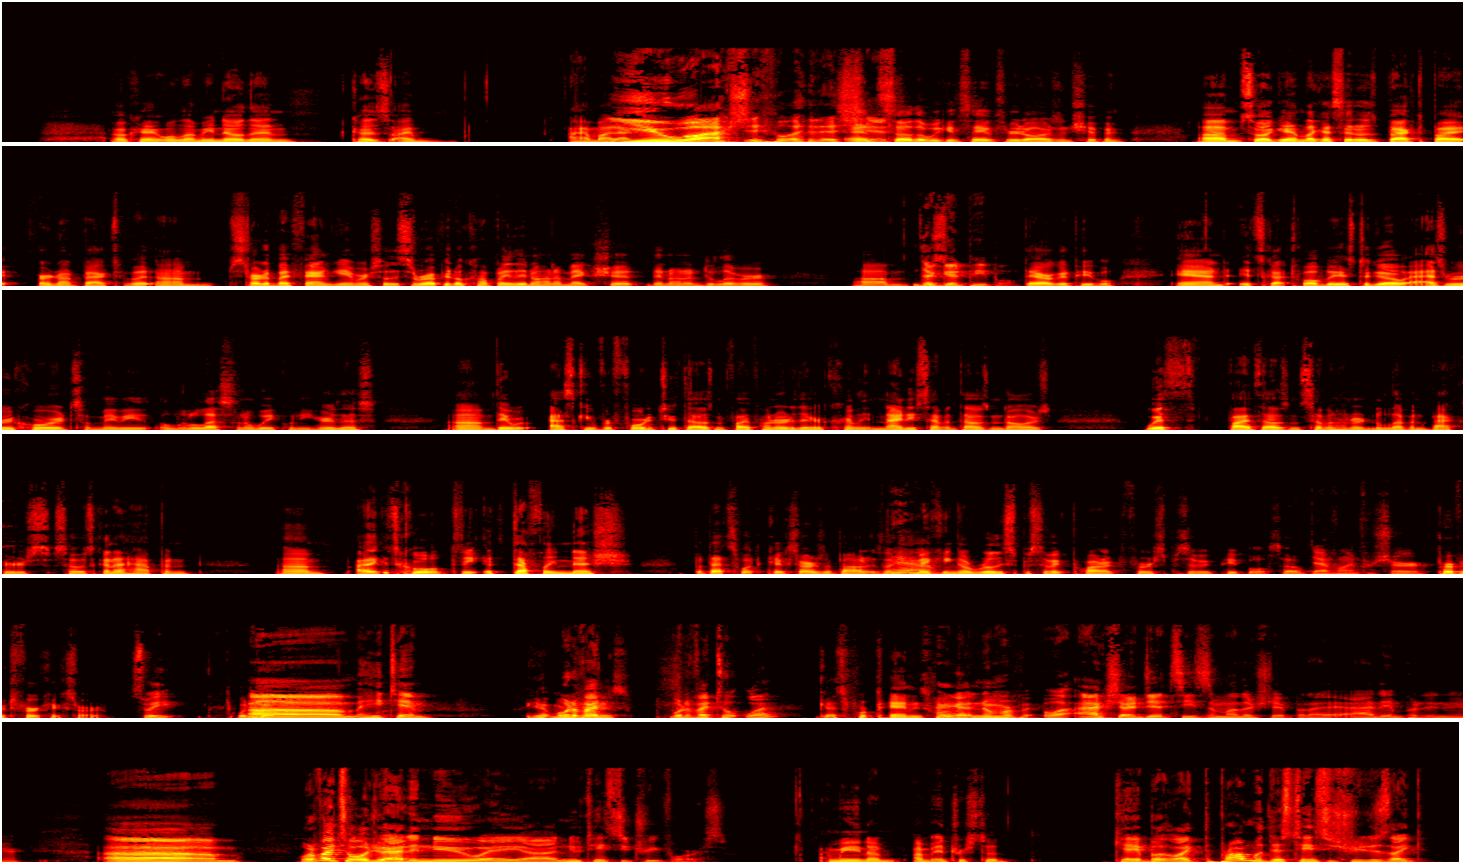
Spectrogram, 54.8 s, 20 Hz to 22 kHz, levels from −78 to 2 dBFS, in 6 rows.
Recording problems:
none

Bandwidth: 14.5 kHz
